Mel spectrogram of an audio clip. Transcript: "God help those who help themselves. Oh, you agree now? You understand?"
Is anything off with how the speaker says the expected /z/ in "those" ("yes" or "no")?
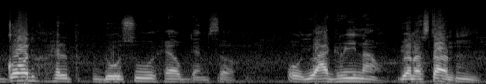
yes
